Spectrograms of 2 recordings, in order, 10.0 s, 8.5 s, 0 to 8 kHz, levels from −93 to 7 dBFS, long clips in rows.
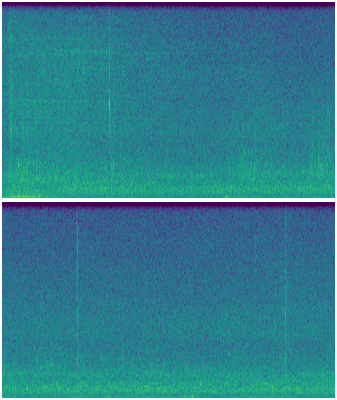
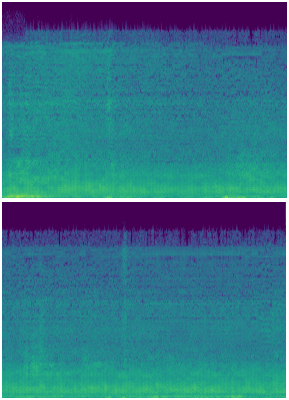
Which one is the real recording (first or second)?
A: first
